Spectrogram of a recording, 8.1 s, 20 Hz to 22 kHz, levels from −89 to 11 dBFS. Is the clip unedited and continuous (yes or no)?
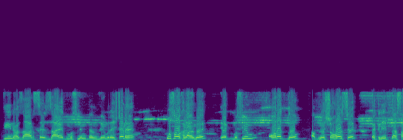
yes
